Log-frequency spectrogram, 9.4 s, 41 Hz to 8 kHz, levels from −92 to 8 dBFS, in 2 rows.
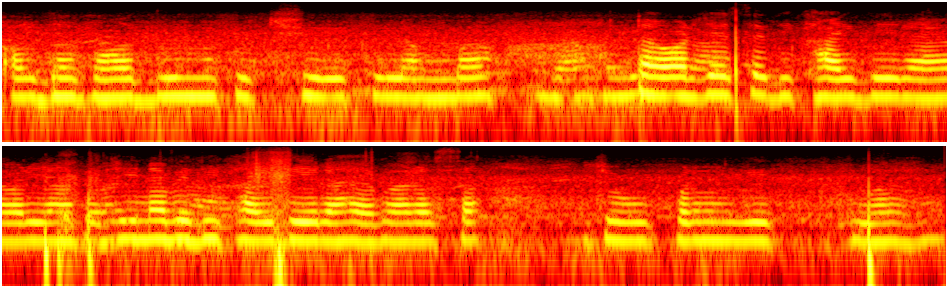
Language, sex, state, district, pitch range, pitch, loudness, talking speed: Hindi, female, Bihar, Jahanabad, 220-230 Hz, 225 Hz, -17 LUFS, 160 wpm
